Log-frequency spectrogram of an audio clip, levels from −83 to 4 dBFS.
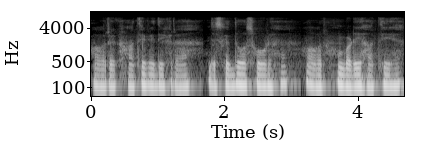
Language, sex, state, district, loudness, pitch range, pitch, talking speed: Hindi, male, Bihar, Madhepura, -18 LUFS, 110-115 Hz, 110 Hz, 190 wpm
